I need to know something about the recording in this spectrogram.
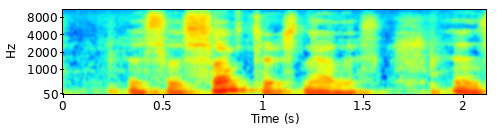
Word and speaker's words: Assumpta: And I kept telling him he's pronouncing it wrong. It's a Assumpta now. And he said, no, it's a Assumpta.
